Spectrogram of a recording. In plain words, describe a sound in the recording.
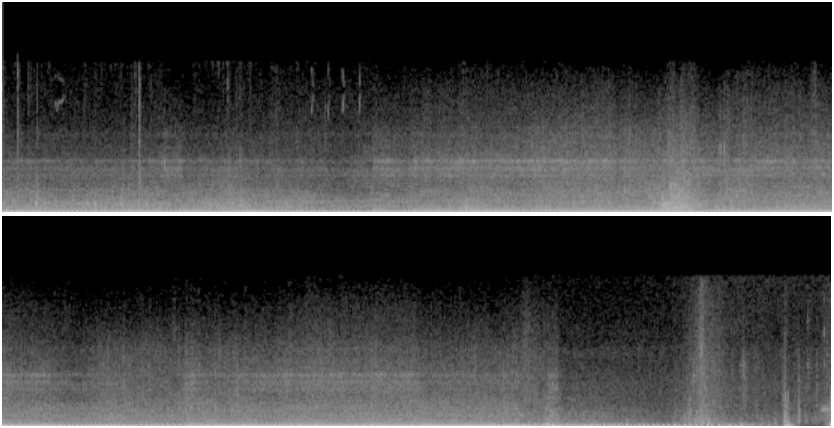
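A heavy vehicle engine rumbles steadily as it drives.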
